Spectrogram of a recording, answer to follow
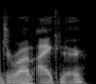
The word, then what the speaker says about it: Jaron Ikner: And then, in case you want to know who I am, I'm Geron Iikner.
